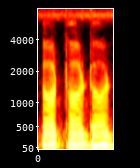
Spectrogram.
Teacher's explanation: जब जीभ की उल्टी हुई नोक का निचला भाग मूर्धा को स्पर्श करता है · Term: मूर्धन्य व्यंजन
